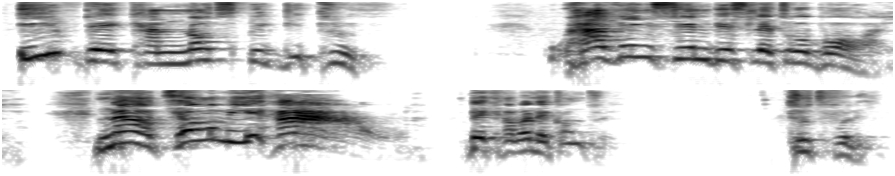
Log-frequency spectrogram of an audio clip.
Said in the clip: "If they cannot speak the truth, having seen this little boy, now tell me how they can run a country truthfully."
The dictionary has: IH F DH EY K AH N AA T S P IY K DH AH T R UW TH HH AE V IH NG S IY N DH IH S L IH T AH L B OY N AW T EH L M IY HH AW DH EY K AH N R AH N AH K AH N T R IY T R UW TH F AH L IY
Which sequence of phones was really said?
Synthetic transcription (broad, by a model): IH F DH EY K AH N AA T S P IY K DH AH T R UW TH HH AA V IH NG S IY N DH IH S L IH T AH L B OY N AW T EH L M IY HH AW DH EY K AH N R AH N AH K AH N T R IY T R UW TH F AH L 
